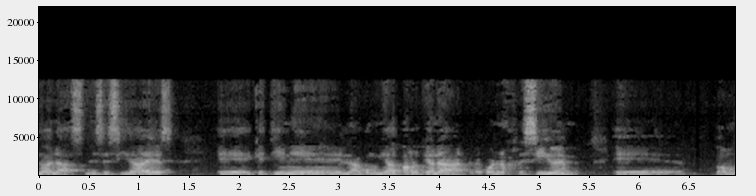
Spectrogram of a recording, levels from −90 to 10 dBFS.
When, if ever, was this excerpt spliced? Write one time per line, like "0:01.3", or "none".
0:05.7

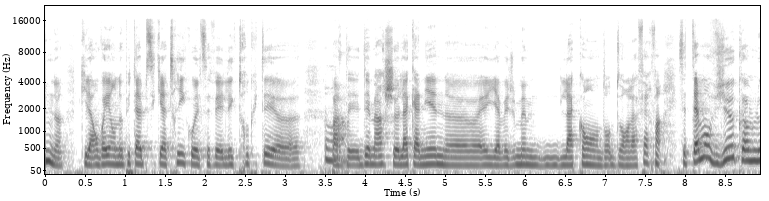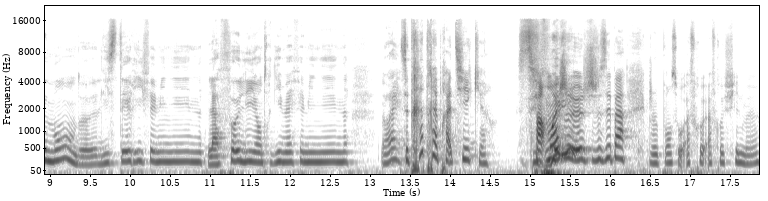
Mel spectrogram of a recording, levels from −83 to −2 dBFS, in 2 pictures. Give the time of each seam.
none

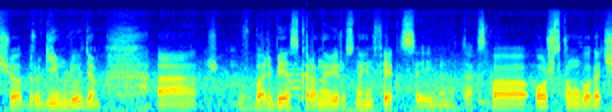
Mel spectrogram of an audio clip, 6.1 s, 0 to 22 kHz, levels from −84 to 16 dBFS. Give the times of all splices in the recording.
0:04.8

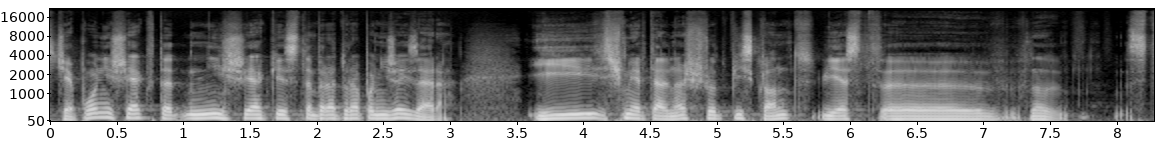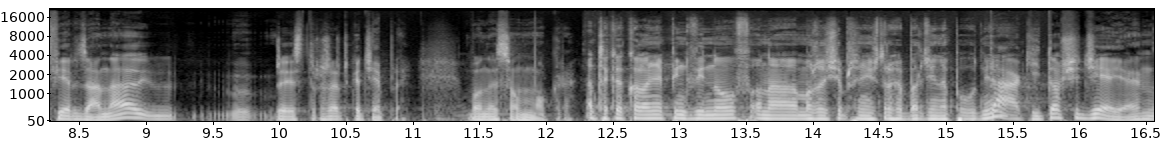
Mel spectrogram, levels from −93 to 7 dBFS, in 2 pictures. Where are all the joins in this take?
0:10.0

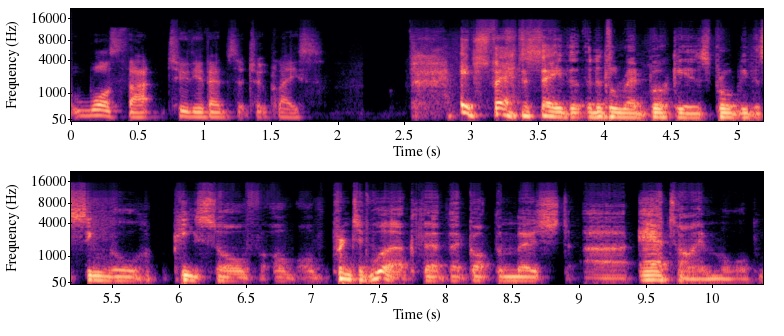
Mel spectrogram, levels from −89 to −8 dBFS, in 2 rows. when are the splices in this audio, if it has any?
0:09.0

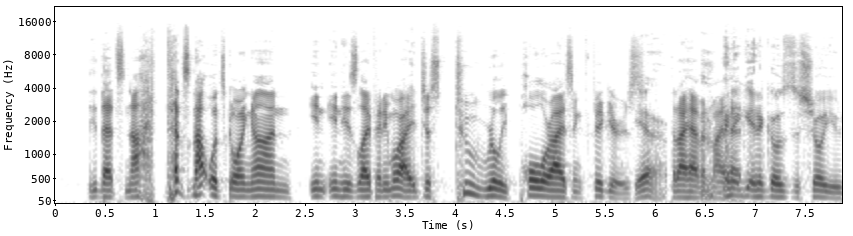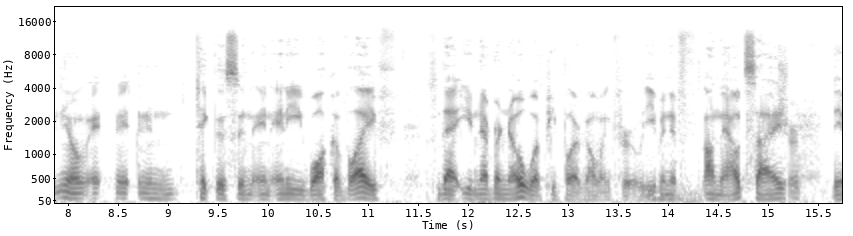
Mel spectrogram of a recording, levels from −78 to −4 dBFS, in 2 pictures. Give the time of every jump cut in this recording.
0:02.4

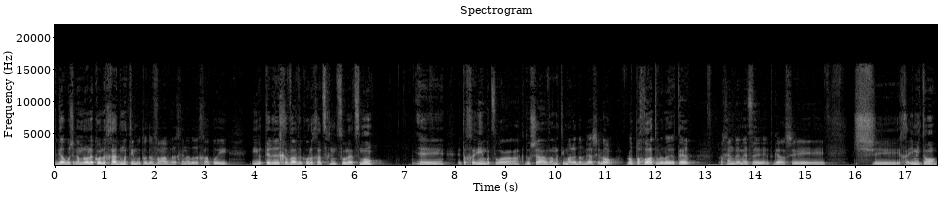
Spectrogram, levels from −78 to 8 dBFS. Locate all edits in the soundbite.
none

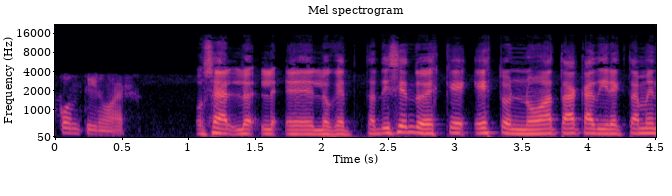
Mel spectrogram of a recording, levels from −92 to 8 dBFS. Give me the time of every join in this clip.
none

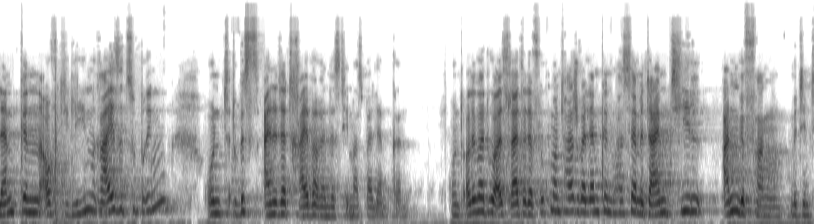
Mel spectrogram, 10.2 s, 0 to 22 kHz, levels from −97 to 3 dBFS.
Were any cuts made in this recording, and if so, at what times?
0:02.9

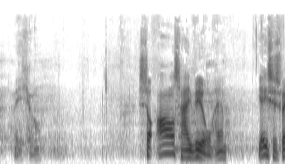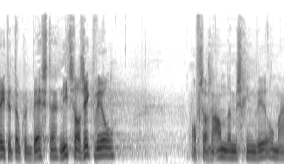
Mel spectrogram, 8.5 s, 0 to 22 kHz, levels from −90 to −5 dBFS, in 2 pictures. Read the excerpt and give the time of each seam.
0:03.4

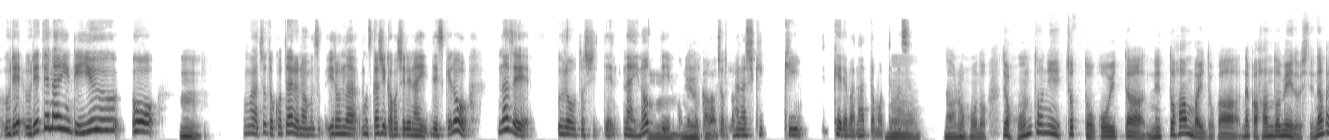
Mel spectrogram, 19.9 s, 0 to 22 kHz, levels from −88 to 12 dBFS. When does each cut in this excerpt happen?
none

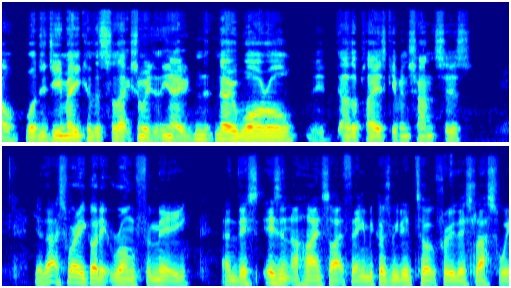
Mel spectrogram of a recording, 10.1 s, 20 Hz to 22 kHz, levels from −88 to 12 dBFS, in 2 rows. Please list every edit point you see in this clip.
0:03.0

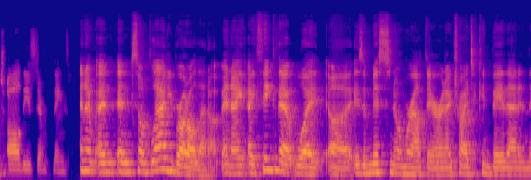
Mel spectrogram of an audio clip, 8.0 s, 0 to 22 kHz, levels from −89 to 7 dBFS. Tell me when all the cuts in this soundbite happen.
0:01.0

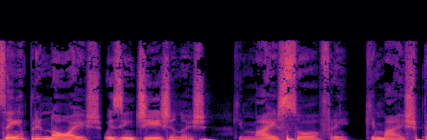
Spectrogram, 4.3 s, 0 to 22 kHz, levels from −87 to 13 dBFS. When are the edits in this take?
0:01.0
0:02.3

